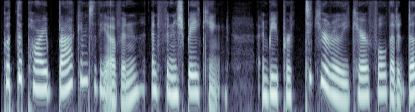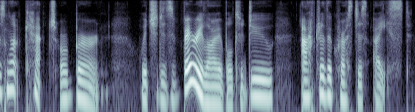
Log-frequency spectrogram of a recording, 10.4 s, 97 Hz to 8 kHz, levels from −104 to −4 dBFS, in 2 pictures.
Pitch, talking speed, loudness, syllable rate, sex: 190 Hz, 190 wpm, -21 LUFS, 5.1 syllables/s, female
